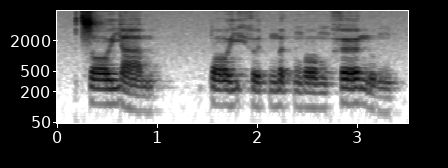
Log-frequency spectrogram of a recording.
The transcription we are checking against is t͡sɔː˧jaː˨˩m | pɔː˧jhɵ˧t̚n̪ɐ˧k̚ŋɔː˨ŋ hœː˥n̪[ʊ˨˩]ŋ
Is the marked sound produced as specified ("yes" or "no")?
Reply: yes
